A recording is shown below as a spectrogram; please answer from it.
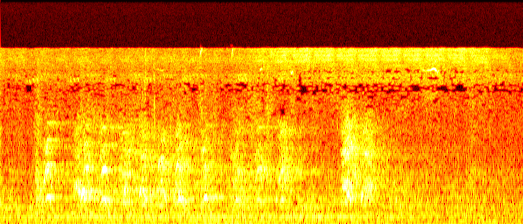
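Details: Cute puppy giving a string of soft, high, whiny yips for about three seconds, then one short yelp after a pause; quiet background hiss.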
